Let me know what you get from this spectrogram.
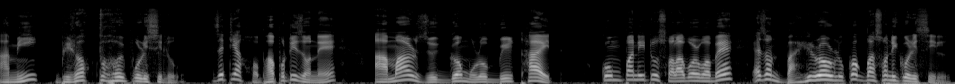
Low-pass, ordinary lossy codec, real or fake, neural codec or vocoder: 14.4 kHz; none; real; none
